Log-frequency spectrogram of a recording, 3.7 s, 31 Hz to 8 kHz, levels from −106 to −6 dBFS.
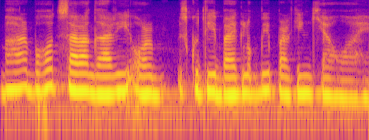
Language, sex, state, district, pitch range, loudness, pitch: Hindi, female, Arunachal Pradesh, Papum Pare, 195-220 Hz, -15 LUFS, 200 Hz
